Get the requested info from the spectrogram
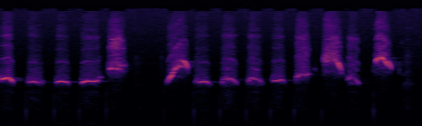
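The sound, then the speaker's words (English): Someone whistles an imitation of the song of birds heard from a back porch: a quick run of short, high chirping notes with occasional upward swoops, a brief pause, then another rhythmic burst of the same calls. “And I was sitting on my back porch, and I heard these birds, and they were going.”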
